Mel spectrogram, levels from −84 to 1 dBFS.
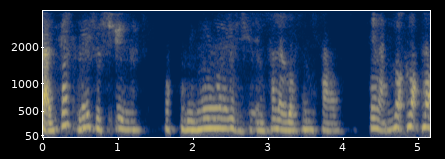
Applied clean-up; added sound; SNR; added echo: neural mask model Resemble Enhance denoiser.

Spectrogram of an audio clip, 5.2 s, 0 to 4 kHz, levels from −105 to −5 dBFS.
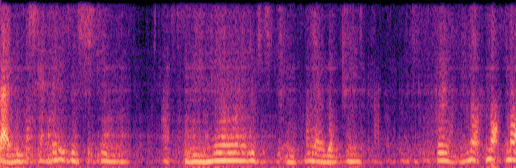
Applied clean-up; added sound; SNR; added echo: neural separator model SepFormer DNS4.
